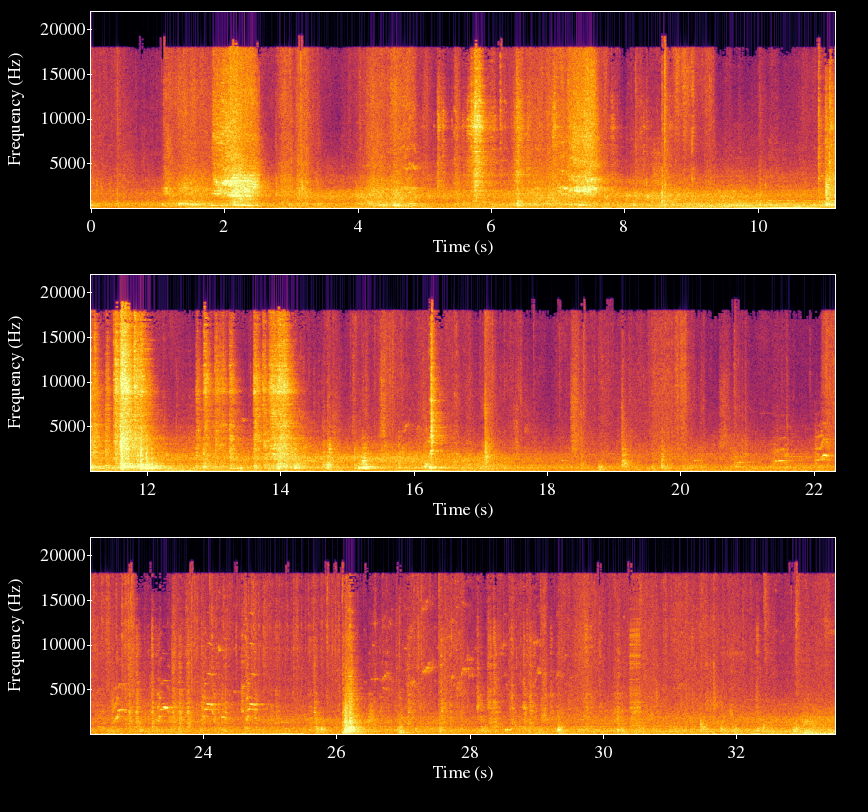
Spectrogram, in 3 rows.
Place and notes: S+U Wittenau - Eingang, Obststand / entry area, fruits stand
18.03.2009 19:15 fruit stand, closing time, pack and clean up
